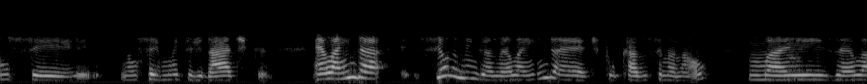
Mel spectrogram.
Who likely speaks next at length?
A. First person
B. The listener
A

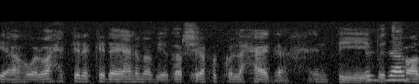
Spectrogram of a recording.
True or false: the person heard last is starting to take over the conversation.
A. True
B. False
B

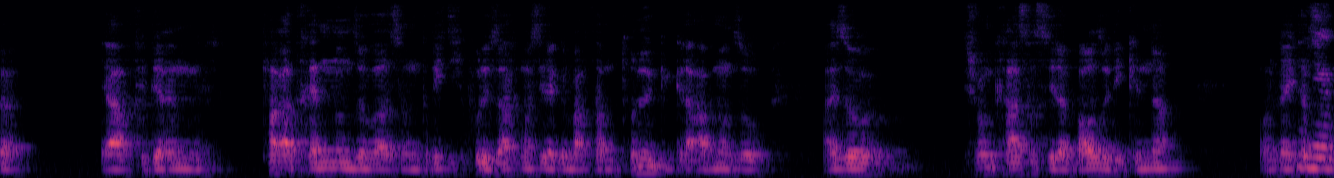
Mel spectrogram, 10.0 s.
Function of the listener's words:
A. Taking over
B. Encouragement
B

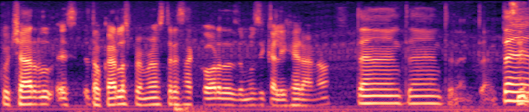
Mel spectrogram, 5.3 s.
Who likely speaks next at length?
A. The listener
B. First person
A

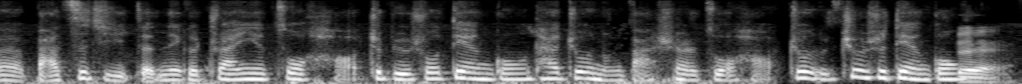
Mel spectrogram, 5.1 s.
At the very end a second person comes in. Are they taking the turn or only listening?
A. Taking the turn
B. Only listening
B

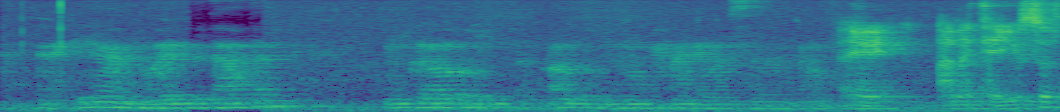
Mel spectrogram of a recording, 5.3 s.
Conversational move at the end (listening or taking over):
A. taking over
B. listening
A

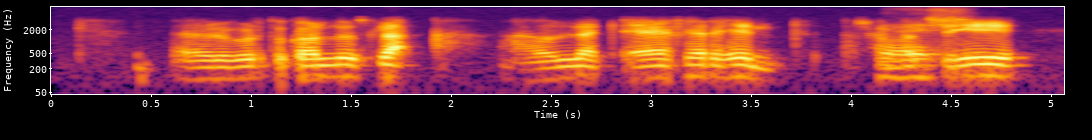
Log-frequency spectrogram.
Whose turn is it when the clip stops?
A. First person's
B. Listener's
A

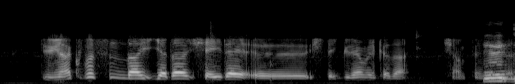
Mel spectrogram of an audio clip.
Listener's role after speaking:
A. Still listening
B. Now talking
B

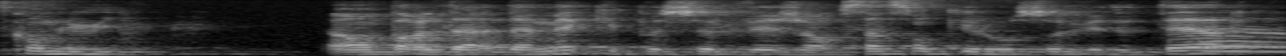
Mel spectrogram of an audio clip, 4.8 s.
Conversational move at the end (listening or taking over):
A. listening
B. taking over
B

